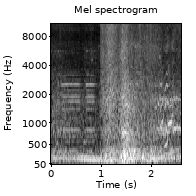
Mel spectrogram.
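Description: A car crashes with a loud thud into a bush.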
